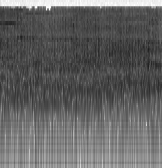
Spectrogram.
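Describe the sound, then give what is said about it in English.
A bus driving past on a city street, a steady, broad rumble and hiss of engine and traffic noise that stays even throughout. “I just saw Justin Long's face go by on a bus.”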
